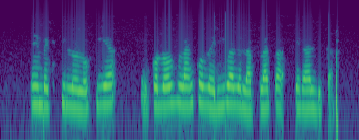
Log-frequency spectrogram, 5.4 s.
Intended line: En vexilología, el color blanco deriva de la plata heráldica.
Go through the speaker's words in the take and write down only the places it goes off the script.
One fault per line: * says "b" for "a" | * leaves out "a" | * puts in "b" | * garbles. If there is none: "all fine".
all fine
